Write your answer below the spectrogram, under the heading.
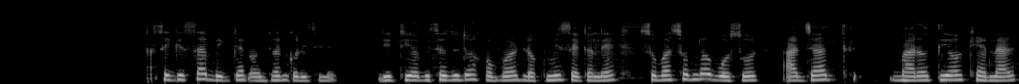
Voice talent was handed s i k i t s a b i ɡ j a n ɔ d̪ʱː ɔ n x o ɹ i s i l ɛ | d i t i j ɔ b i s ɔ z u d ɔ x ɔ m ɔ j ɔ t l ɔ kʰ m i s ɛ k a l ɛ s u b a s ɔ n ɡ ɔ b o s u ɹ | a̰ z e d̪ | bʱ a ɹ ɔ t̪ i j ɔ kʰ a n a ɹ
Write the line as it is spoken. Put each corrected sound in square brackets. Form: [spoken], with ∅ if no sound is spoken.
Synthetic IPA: s i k i t s a b i ɡ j a n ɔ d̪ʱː ɔ n [k] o ɹ i s i l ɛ | d i t i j ɔ b i s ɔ z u d ɔ x ɔ m ɔ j ɔ t l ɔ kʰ m i s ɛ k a l ɛ s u b a s ɔ n [d] ɔ b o s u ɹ | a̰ z [a] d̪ | bʱ a ɹ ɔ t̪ i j ɔ kʰ [ɛ] n a ɹ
